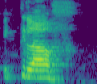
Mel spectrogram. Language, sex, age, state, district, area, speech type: Sindhi, female, 60+, Delhi, South Delhi, urban, read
